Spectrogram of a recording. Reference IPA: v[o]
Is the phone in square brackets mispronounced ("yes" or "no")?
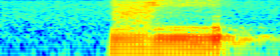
yes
